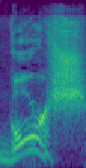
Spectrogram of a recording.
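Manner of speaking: bad, high-pitched cartoon dog voice. After mispronouncing Korok while collecting Korok seeds, doing a bad Goofy impression. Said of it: "I do bad voice impressions".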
